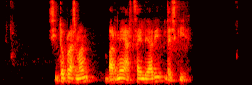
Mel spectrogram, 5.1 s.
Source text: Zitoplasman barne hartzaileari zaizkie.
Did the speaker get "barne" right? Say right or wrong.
right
